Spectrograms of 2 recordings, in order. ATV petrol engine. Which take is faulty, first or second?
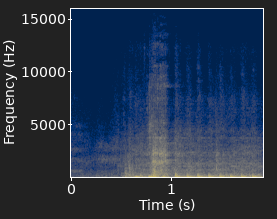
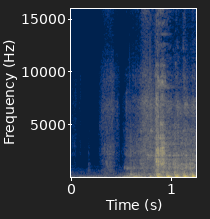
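first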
